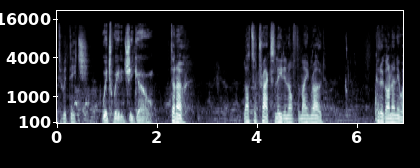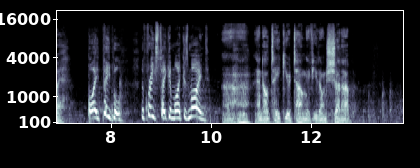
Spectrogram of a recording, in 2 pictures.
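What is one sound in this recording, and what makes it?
A man with a low, rasping voice asks a question and later answers curtly.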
